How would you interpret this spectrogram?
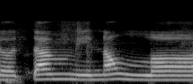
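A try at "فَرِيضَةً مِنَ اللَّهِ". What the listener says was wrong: Faridotam minallah. Salah. Berarti ada sidah di situ, ada pendobel. Di situ nggak ada pendobel di nunnya. Yang ada pendobel di sininya. Faridotam minallah. Faridotam minallah.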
